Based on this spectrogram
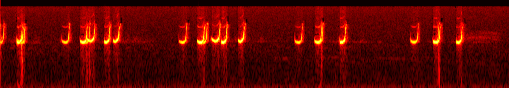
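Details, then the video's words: Quail call meant to attract quails for hunting: bright upslurred chips in clusters of two to four, repeated steadily through the recording, with a faint low drone beneath. "quail batair ki awaz"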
